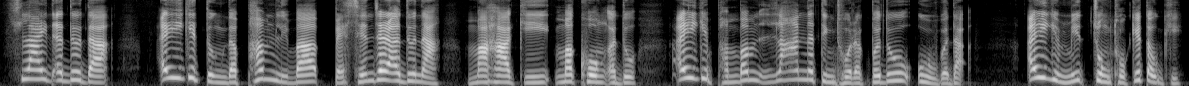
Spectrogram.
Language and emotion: Manipuri, surprised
